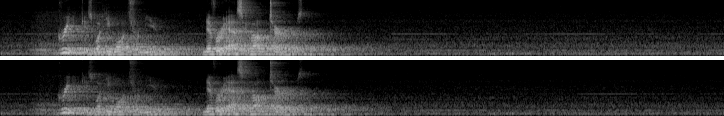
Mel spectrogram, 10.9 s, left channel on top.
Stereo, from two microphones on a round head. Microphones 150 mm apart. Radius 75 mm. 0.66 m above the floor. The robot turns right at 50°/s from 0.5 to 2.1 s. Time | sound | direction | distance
0.8 | a man speaking | 40° left | 0.7 m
